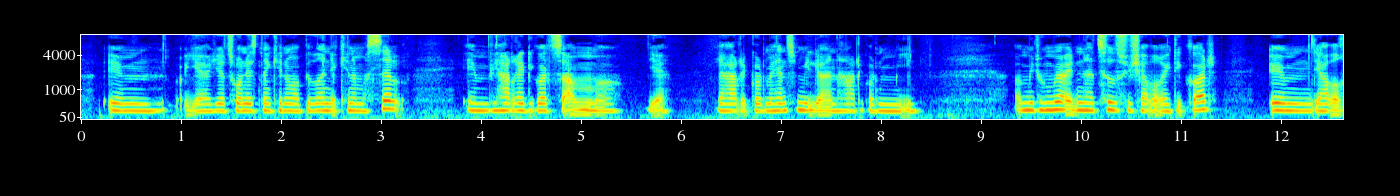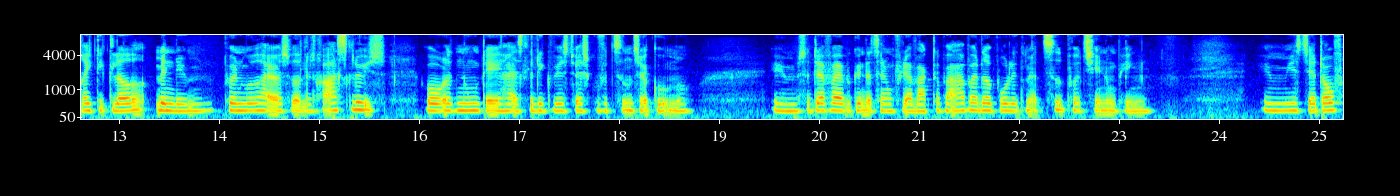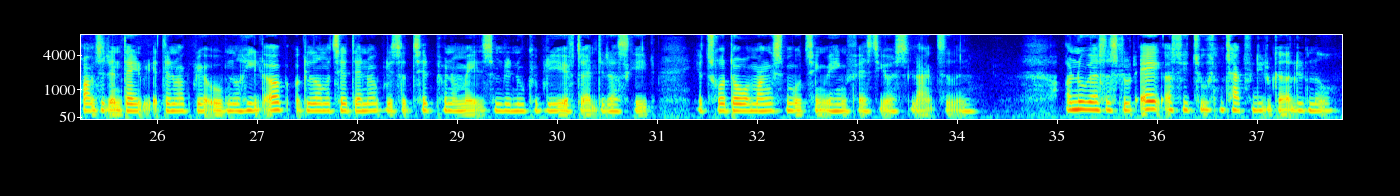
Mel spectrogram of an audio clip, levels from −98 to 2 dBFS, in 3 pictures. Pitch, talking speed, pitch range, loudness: 210 Hz, 275 wpm, 200-220 Hz, -30 LUFS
